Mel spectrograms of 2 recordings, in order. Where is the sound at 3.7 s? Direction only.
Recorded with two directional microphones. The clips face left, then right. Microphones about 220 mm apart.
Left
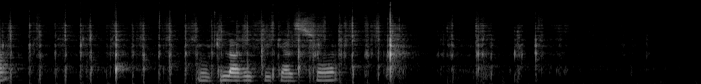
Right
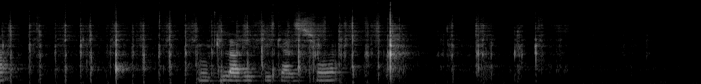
30° left (ahead or behind).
